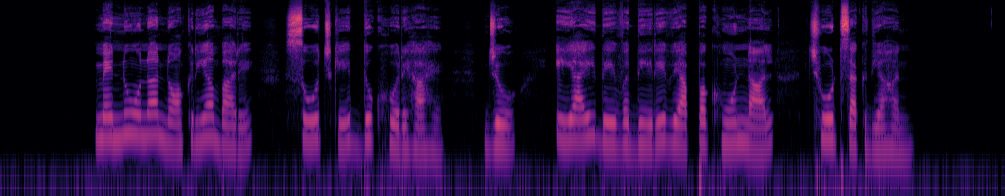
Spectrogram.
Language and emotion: Punjabi, sad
